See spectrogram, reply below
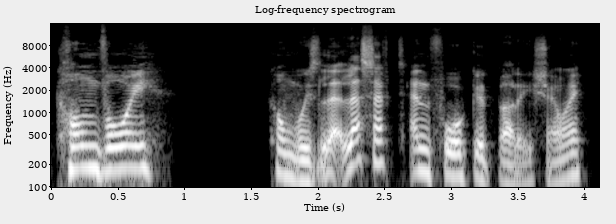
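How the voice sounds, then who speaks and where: A man's voice: fairly high pitch, expressive, measured pace, vocal fry, darkish tone, dry recording. British man, dry close sound, casual livestream. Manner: rambling, thinking aloud, chummy asides. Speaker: livestream host, CB radio hobbyist. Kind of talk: casual live chat to viewers. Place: indoor radio room.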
